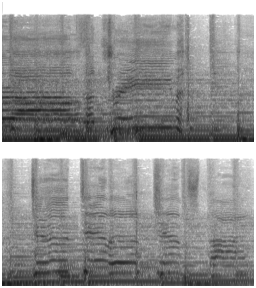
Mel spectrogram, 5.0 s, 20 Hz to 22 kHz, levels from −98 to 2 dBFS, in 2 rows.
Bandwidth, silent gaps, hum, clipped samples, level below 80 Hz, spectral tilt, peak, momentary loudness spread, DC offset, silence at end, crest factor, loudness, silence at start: 16.5 kHz; none; none; under 0.1%; -20 dBFS; -5.5 dB/octave; -2 dBFS; 11 LU; under 0.1%; 0 s; 12 dB; -16 LUFS; 0 s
